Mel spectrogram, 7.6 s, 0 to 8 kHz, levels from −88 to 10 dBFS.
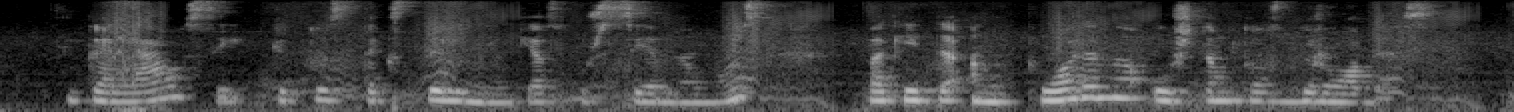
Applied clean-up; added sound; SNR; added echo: none; Zipper (clothing); 18 dB; none.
